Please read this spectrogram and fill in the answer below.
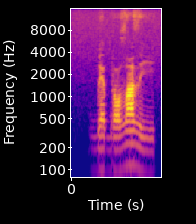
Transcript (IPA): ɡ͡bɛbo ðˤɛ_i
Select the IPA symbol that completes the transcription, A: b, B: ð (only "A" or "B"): B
